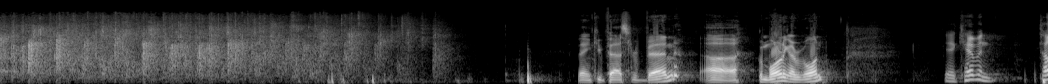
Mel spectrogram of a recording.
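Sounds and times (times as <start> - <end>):
audience applause welcoming a speaker introduced by a pastor: 0.0 - 4.6
speech: 5.8 - 8.4, 9.4 - 10.4.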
